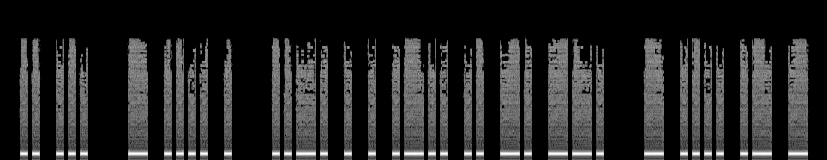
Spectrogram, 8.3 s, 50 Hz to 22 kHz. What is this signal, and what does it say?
Morse code, heard as a keyed tone, about 20 wpm, 1000 Hz. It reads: IS THE FEELING THAT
